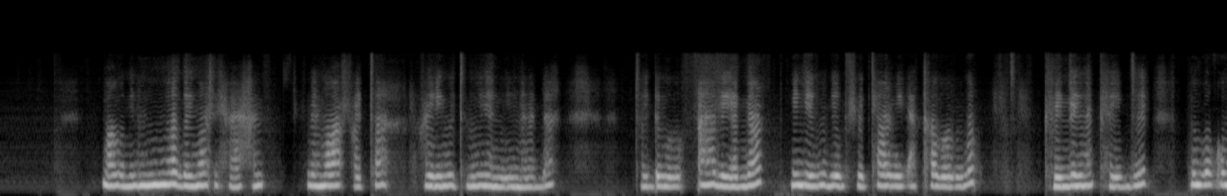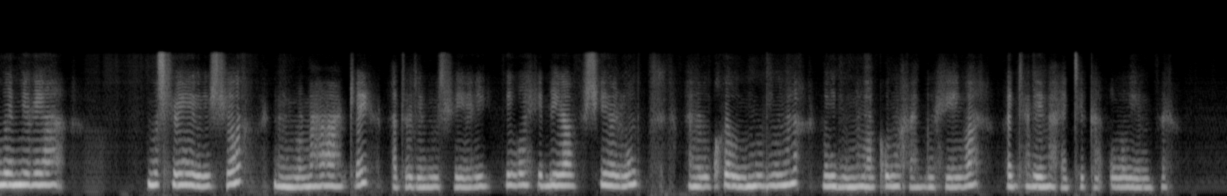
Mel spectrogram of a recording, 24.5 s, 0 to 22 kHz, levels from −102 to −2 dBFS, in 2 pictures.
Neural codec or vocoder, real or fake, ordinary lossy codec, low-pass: codec, 16 kHz, 0.5 kbps, FreqCodec, smaller model; fake; none; 7.2 kHz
